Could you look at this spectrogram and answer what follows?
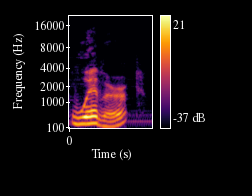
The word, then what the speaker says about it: Weber: la unidad de flujo magnético, el Weber, por la pronunciación inglesa que utilizamos también en español, se llama así en su honor.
